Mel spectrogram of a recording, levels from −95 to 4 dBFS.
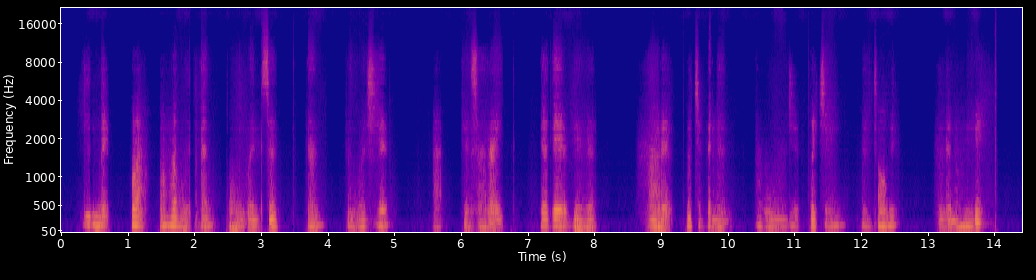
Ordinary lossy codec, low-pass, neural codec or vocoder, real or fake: none; none; codec, 44.1 kHz, 0.9 kbps, DAC; fake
